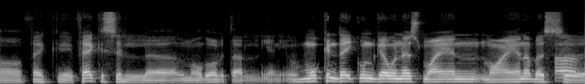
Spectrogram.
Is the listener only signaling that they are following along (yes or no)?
yes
